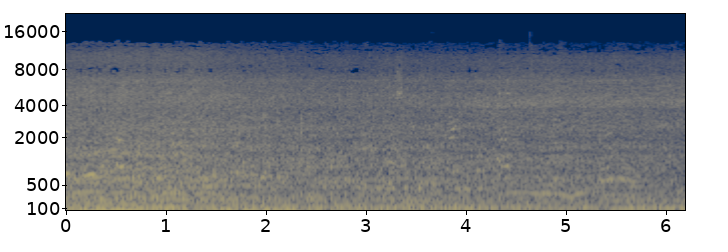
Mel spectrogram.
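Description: Street ambience: a passing motor vehicle's low rumble, loudest in the first two seconds and then easing off, with people talking indistinctly nearby.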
